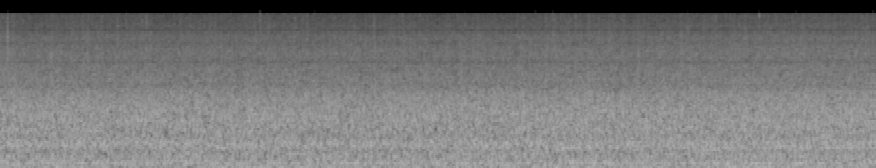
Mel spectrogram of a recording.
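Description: Steady, even rushing noise with no distinct events, the same hiss that lies under the speech on either side.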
